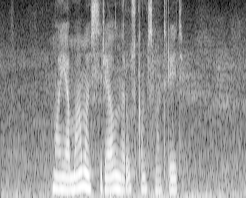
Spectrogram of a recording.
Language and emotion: Russian, neutral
